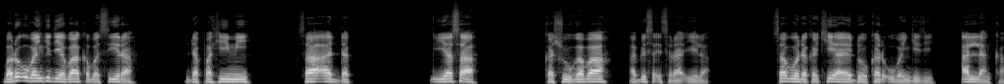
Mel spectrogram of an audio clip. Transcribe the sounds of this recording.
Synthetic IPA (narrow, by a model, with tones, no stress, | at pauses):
bɐ˨ɾu˦ʔʊ˨bɐ˦ŋɡʲɪ˦d͡ʒiː˨ja˦baː˦ka˨bɐ˨siː˦ɾaː˨ | da˨ɸɐ˨ɦɪ˦miː˦ | saː˦ʔa˨dːa˨ | ja˦saː˦˨ | ka˨ʃuː˨ɡɐ˨baː˦ʔa˨bɪ˦sa˨ʔɪ˨sɾaː˨ʔiː˦la̰˨ | sɐ˦boː˨da˨ka˨kʲɪ˦jaː˨jeː˦doː˨kɐ˦rʔʊ˨bɐ˦ŋɡʲɪ˦d͡ʒiː˨ | ʔa˦lːɐ˨ŋka˨ʔ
